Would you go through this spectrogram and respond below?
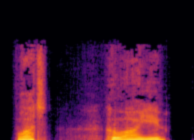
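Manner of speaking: high, stumbling, broken-up stammer. A tinker faces warriors glaring at him: stammering. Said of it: "the tinker stammered".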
